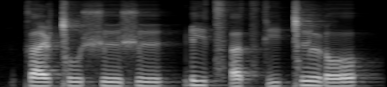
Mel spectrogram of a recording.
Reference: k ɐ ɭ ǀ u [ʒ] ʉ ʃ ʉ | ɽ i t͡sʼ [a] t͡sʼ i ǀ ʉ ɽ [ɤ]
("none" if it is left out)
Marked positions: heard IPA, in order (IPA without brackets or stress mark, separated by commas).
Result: ʃ, ɐ, o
